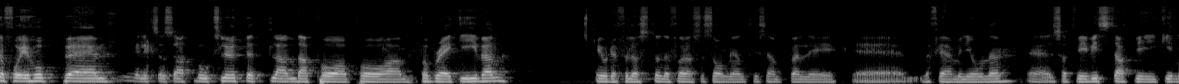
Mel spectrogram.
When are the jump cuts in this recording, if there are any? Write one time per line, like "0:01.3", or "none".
0:04.2
0:08.4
